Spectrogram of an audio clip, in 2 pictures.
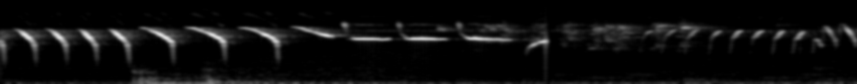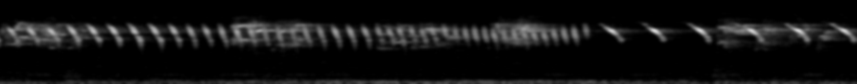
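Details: Lively canary song used as a lure to prompt other canaries to sing: a run of high, steeply falling whistled sweeps, then fast buzzy rolling trills and chattering phrases, closing with a few more sweeps; a faint low hum underneath.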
